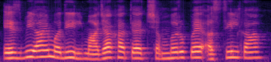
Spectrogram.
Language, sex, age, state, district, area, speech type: Marathi, female, 45-60, Maharashtra, Pune, urban, read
